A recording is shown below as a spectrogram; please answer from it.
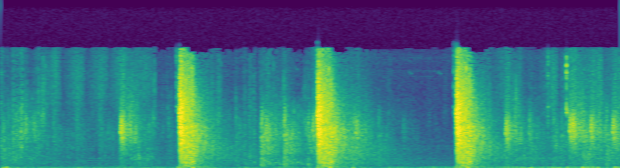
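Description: Rifle fire at moving enemies in The Legend of Alfur: three loud, spaced single shots with sharp attacks and short decays over a steady low game hum.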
